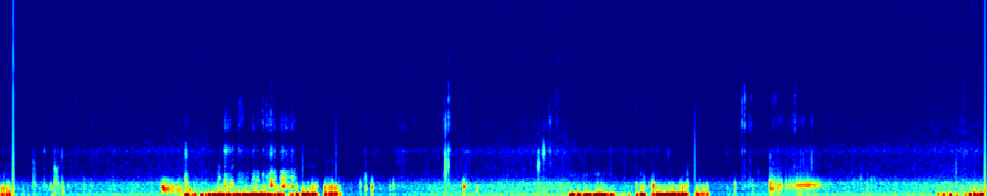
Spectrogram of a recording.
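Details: Adult's stomach growling: low, irregular gurgling rumbles in bursts with quieter gaps, ordinary borborygmi from gas and fluid moving through the gut.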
